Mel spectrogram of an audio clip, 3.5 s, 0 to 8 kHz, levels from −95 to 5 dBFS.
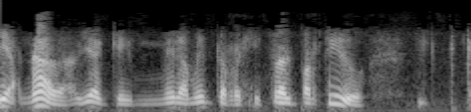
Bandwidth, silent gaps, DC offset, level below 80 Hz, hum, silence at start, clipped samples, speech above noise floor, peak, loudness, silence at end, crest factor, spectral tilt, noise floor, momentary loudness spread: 5.6 kHz; none; under 0.1%; -54 dBFS; none; 0 s; under 0.1%; 22 dB; -2 dBFS; -20 LUFS; 0 s; 18 dB; -10 dB/octave; -41 dBFS; 11 LU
